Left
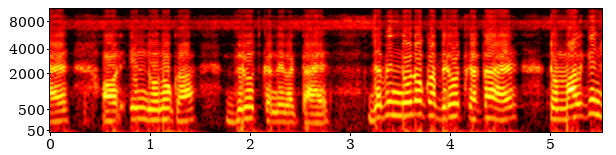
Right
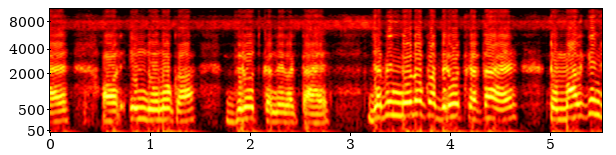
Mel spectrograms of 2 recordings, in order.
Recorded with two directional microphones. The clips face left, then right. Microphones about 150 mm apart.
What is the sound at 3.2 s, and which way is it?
A woman's voice, 25° right (ahead or behind).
